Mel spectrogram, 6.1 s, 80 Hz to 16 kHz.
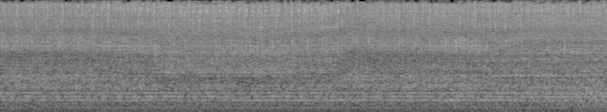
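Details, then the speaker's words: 2014 Toyota RAV4 after a crank-no-start repair with water found on wet spark plug tips and rocker arms redone: the engine idles with a steady, even hum, no knock, tick or stumble, and no dash warning lights, so it now runs normally. "And at this point, I have coupled the engine and it's running perfectly."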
